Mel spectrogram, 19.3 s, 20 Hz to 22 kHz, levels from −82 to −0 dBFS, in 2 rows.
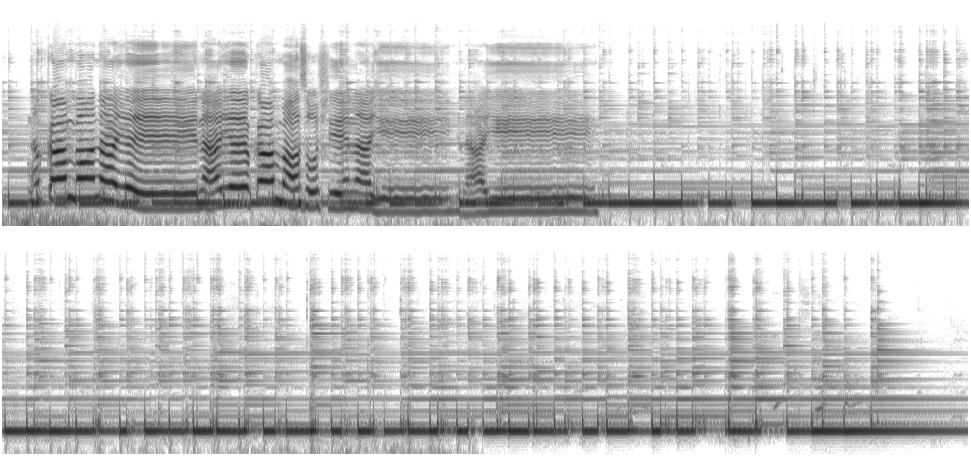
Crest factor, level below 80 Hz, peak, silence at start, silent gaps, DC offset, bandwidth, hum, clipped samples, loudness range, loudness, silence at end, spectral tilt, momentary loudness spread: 16 dB; -54 dBFS; -4 dBFS; 0 s; none; under 0.1%; 12 kHz; none; under 0.1%; 7 LU; -20 LUFS; 0 s; -3.5 dB/octave; 11 LU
